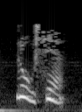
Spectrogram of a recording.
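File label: "路线", Mandarin Chinese; chinese flashcards; hsk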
